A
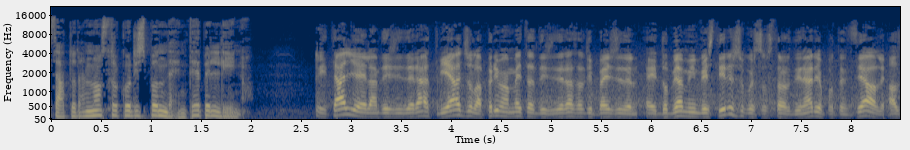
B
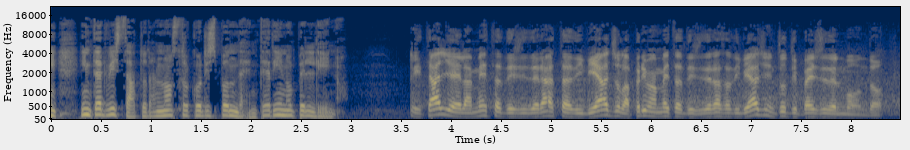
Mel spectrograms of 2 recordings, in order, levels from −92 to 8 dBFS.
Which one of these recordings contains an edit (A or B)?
A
